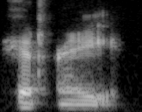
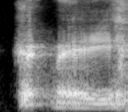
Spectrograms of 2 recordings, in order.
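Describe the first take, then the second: First: It is said in a non-Joker voice. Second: It is said in a Joker-like put-on voice. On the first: The speaker calls it right. "It was more like a hit me" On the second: The speaker calls it wrong. "that was the Joker. I was doing the wrong voice"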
